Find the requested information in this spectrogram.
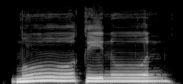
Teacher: Tapi berat bagi orang-orang Arab mengucapkan domah bertemu ya sehingga ya-nya tidak diucapkan konsonan melainkan diubah menjadi huruf vokal yang sesuai dengan harokat domah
